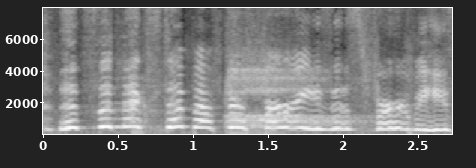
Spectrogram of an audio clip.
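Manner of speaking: laughing. Real, not acted. Laughing joke.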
